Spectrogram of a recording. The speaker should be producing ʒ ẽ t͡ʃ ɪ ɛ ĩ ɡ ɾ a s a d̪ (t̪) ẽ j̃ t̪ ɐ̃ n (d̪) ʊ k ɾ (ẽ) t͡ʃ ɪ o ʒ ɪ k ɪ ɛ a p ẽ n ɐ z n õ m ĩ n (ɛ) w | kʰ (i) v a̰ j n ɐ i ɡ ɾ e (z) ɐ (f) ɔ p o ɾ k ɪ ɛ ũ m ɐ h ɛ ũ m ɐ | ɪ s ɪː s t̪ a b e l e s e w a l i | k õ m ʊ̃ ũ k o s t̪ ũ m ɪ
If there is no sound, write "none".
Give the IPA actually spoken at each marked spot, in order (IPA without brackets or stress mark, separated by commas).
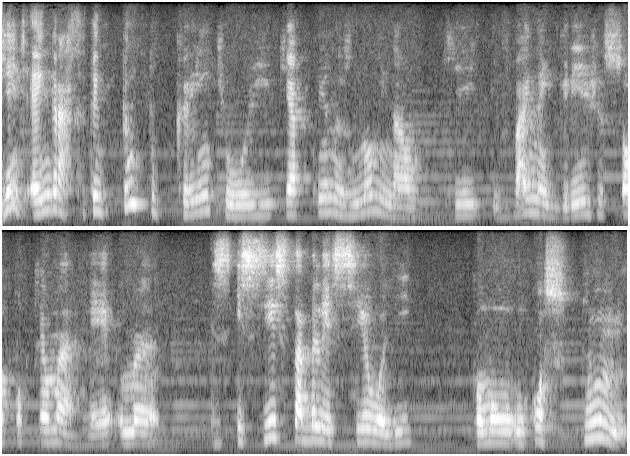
t̪, t̪, ẽ, a, ɪ, ʒ, s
